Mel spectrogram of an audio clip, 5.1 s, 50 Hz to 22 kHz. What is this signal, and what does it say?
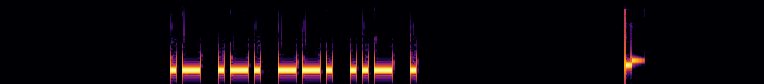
Morse code, heard as a keyed tone, about 30 wpm, 700 Hz. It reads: ARGUE
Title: Top 1501-1750 Words 30wpm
